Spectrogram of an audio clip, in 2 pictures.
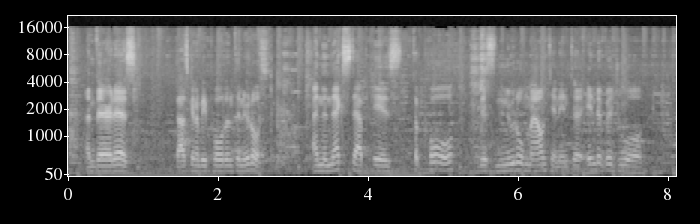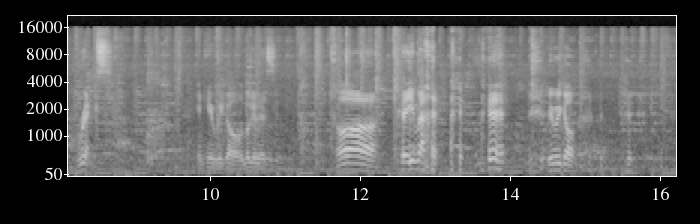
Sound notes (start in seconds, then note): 0.0 speaks in Chinese; 11.7 speaks in Chinese; 12.8 laughing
